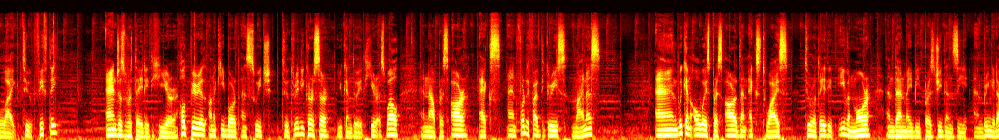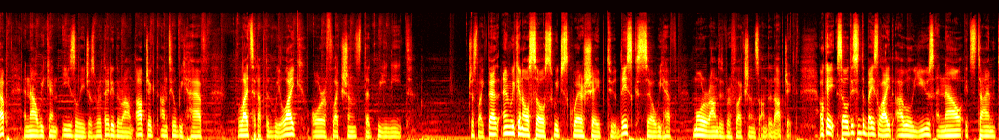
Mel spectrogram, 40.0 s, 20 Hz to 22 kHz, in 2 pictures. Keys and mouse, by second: 8.1 r, 8.9 x, 10.3 KP_4, 10.3 KP_5, 11.0 KP_Subtract, 11.7 KP_Enter, 14.2 r, 14.5 x, 14.7 x, 17.3 click, 17.6 g, 17.7 z, 19.8 click, 20.1 r, 20.3 z, 24.6 click, 26.2-27.4 drag, 27.7 g, 27.8 z, 28.0 z, 29.2 click, 30.6-32.5 drag.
